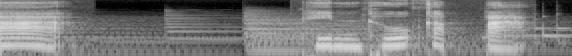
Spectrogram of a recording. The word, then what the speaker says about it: พินทุกัปปะ: สวัสดีค่ะพบกับรายการคำวัดสำหรับวันนี้เสนอคำว่าพินทุกับปะ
